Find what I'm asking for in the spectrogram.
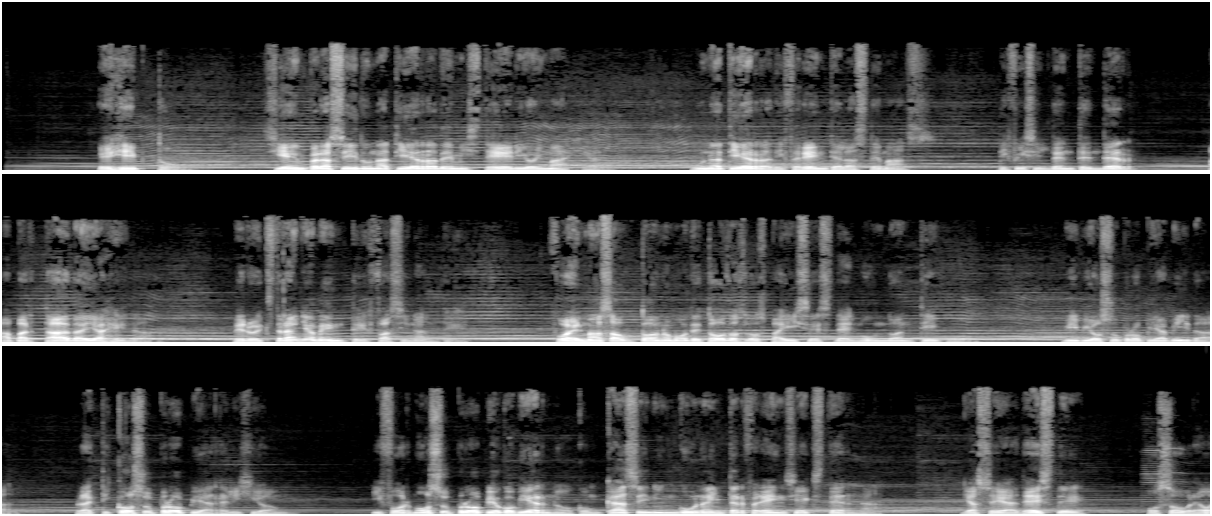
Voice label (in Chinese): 西班牙语男 浑厚, 外语; 小语种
